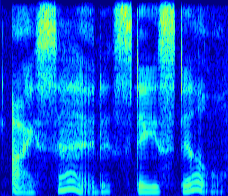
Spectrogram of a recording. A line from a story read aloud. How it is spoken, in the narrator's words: practically purred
